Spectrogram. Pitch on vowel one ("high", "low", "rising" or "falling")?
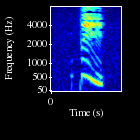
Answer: falling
